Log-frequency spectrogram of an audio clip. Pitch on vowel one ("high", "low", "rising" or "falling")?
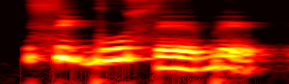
falling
